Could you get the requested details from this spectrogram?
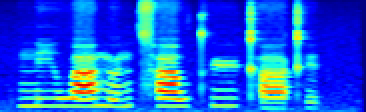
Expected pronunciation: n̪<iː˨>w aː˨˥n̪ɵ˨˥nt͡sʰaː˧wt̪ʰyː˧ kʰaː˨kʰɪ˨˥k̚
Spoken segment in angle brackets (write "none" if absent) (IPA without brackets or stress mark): iː˧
